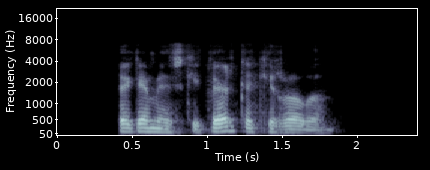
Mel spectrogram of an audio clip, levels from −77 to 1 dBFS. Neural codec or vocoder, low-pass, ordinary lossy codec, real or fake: codec, 44.1 kHz, 7.8 kbps, DAC; 7.2 kHz; AAC, 48 kbps; fake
